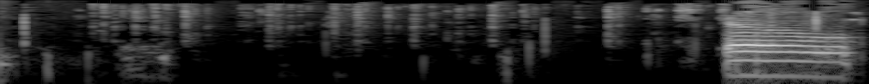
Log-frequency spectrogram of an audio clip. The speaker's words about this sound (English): I'm clicking in right now. I'm clicking on it.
